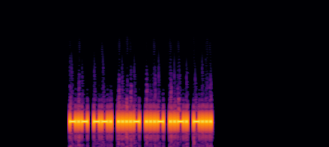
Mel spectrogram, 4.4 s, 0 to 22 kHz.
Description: Morse code, heard as a keyed tone, about 41 wpm, 700 Hz. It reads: KG4VFB
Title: USA Call Signs - 6 Characters - Repeated 2x - 45wpm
